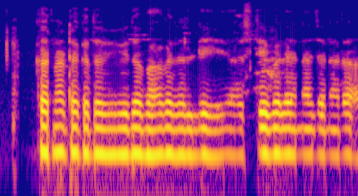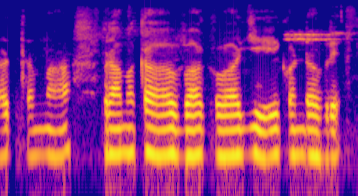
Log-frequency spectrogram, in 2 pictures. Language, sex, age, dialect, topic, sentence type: Kannada, male, 18-24, Mysore Kannada, agriculture, statement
